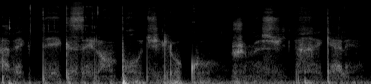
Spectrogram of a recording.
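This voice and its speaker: A woman narrating an ASMR vlog in a quiet, hushed night-time whisper, close to the microphone. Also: measured pace. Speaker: vlogger narrating her trip.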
